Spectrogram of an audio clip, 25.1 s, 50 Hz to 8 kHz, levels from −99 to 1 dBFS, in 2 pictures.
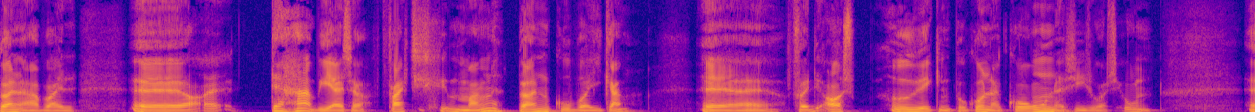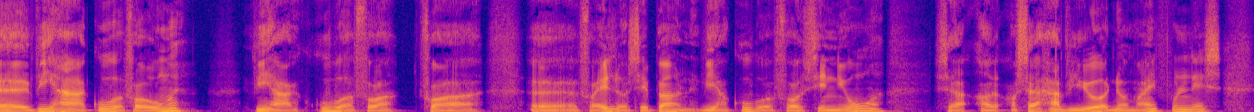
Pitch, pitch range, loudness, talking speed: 115 Hz, 100-135 Hz, -26 LUFS, 120 wpm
